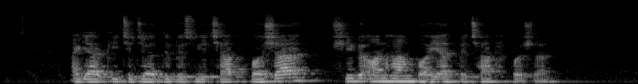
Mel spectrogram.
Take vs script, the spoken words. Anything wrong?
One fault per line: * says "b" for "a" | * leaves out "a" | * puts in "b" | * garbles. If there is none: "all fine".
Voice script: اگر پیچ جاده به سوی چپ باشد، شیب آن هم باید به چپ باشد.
all fine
